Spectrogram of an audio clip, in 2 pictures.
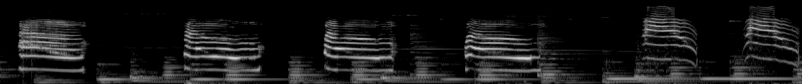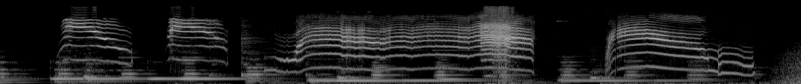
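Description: Kitten meowing repeatedly over background music: four short falling meows, then four higher rising-and-falling meows, then two long drawn-out meows near the end.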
